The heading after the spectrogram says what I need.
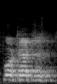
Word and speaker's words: potato: As it is a trisyllabic word, your accent should be on the middle syllable. Potato. P-O, sorry, po-ta-to. Okay? Then where should we give the accent? Ta. Here the accent should be given. Potato, not potato. Potato. P is almost inarticulate and to is also inarticulate, and the stress is given on t, potato.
